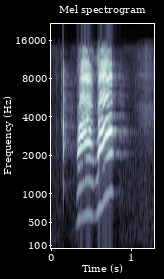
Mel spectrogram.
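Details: Indian ringneck parakeet giving two loud harsh squawking calls, each rising slightly, preceded by a short click, indoors.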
